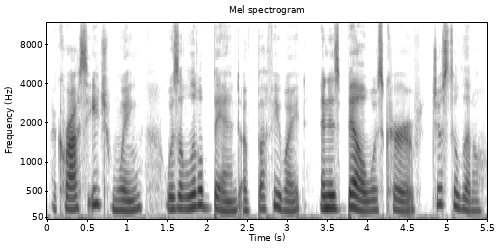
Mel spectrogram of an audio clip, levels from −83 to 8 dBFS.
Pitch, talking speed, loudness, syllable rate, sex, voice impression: 195 Hz, 195 wpm, -20 LUFS, 5.0 syllables/s, female, feminine, very adult-like, slightly soft, calm, slightly sweet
